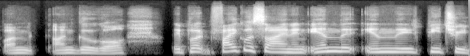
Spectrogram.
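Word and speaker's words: phycocyanin: Now there's a pigment in spirulina called ficoyanin and it has been proven to kill cancer cells.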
